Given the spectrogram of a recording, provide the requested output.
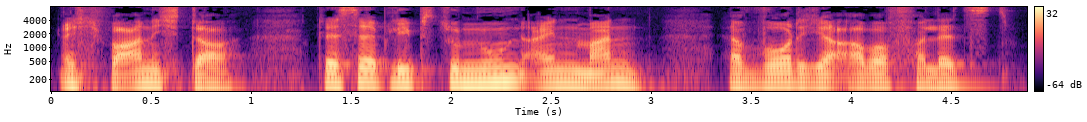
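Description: A man's voice: medium pitch, normal speed, close to an everyday voice. A man reading as a spiteful estranged mother. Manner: cruel, falsely sweet.

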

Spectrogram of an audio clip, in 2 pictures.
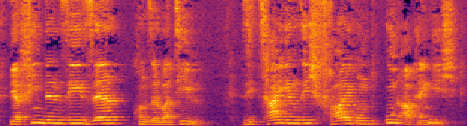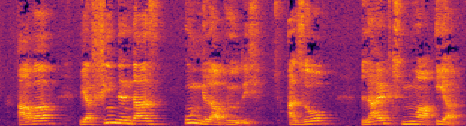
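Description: Slow, solemn young Iranian man, roomy echo. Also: fairly high pitch, darkish tone. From Iran. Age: young adult. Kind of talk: prepared political appeal in a video. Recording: roomy echo, far from the mic.

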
